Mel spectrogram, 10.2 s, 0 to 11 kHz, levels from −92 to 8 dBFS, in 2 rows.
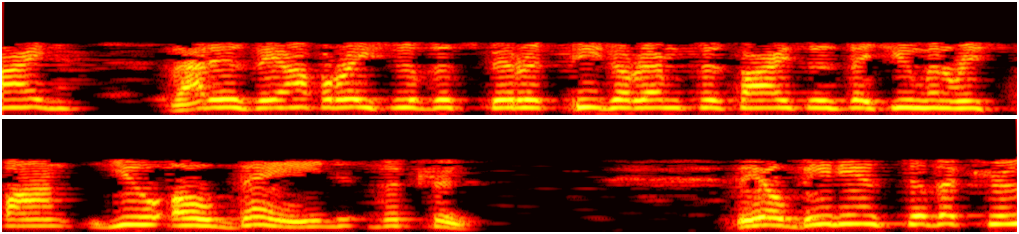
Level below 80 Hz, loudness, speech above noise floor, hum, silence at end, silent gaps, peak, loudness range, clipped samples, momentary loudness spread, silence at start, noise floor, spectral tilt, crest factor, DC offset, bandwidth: -66 dBFS; -19 LUFS; 57 dB; none; 0 s; none; -4 dBFS; 4 LU; under 0.1%; 8 LU; 0 s; -75 dBFS; -11 dB/octave; 14 dB; under 0.1%; 3.4 kHz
